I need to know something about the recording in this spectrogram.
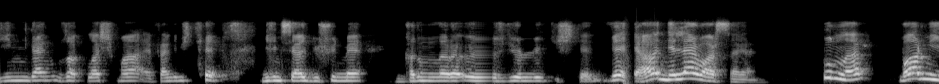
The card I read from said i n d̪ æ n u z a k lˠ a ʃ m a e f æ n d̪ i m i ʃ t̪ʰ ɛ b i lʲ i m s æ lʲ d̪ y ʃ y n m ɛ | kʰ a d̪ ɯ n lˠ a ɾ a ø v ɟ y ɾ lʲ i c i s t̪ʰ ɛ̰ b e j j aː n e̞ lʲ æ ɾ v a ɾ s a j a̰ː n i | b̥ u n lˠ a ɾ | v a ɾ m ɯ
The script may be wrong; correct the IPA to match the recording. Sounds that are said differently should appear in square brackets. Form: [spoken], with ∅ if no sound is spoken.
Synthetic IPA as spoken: i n d̪ æ n u z a k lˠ a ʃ m a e f æ n d̪ i m i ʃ t̪ʰ ɛ b i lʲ i m s æ lʲ d̪ y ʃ y n m ɛ | kʰ a d̪ ɯ n lˠ a ɾ a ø [z] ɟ y ɾ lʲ [y] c i [ʃ] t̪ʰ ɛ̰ [v] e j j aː n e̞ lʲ æ ɾ v a ɾ s a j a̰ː n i | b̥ u n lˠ a ɾ | v a ɾ m ɯ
